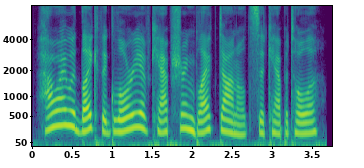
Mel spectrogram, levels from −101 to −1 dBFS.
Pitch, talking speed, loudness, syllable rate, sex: 225 Hz, 190 wpm, -16 LUFS, 5.4 syllables/s, female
